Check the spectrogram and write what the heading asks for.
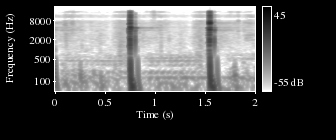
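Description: Hard strikes on a stone, three sharp cracks about 0.8 s apart, each cut short. The rock holds and does not break.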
